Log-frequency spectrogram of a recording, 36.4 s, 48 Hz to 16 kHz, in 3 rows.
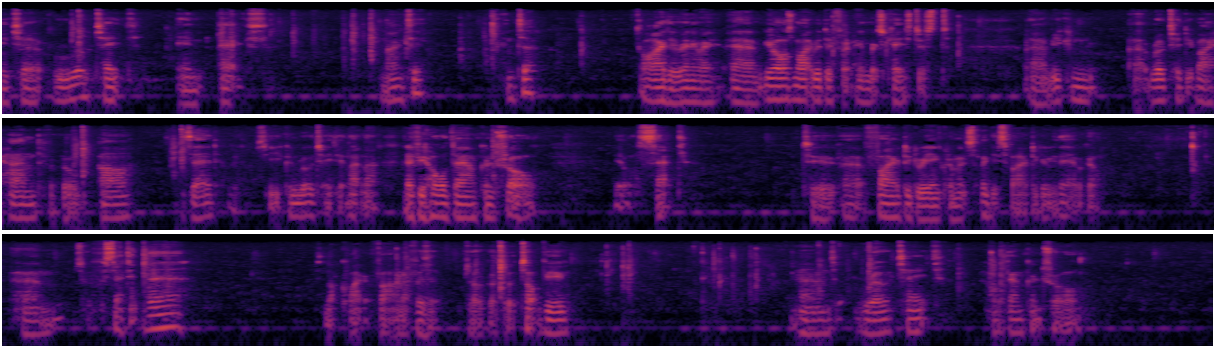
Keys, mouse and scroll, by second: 0.7 r, 6.0-6.7 middle drag, 7.1 middle click, 7.7 middle click, 7.8 middle click, 8.7-9.1 middle drag, 12.8 r, 26.1 middle click, 26.2-26.9 middle drag, 27.3 middle click, 27.5 middle click, 29.2 KP_7, 30.5 KP_5, 32.9 r.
